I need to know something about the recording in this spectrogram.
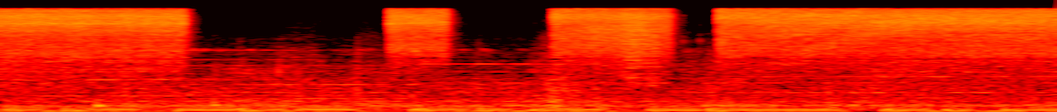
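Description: An airbrush hisses in bursts that start and stop.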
